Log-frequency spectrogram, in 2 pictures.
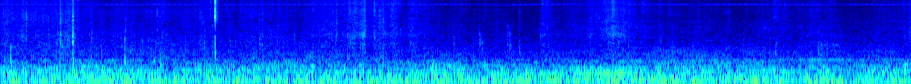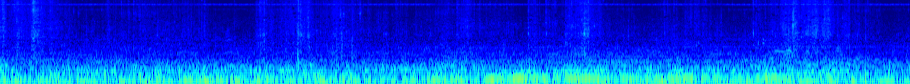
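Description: Thin plastic bag crinkling and rustling now and then as small fish are handled and put into it, over a steady low rumble, with one sharp click about three seconds in.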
